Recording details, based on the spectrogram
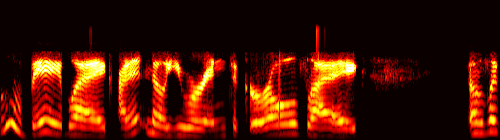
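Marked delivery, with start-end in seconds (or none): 0.0-3.0 playful, flirty, teasing voice. Retelling a woman's sudden joke to the speaker, mock-flirty voice. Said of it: "like in a flirty voice".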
